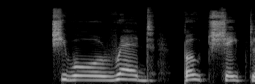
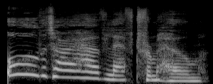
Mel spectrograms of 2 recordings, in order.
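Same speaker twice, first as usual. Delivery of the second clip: higher, posh aristocratic lady; 9 semitones higher than usual. A narrator's reading. Joanna showing Vera her glass, posh aristocratic lady. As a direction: speak like a sixties BBC aristocrat. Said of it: "She spoke like an aristocrat".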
